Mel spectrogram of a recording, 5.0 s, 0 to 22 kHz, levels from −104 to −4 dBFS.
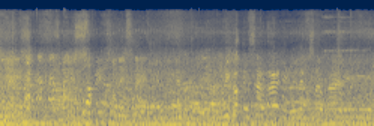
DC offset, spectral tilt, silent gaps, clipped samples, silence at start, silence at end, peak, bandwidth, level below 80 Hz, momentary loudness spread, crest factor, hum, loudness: under 0.1%; -4.5 dB/octave; none; under 0.1%; 0 s; 0 s; -4 dBFS; 16 kHz; -28 dBFS; 4 LU; 18 dB; none; -22 LUFS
